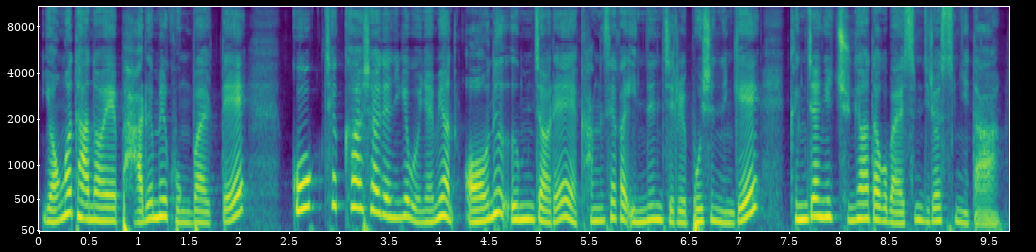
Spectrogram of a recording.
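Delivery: ordinary delivery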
